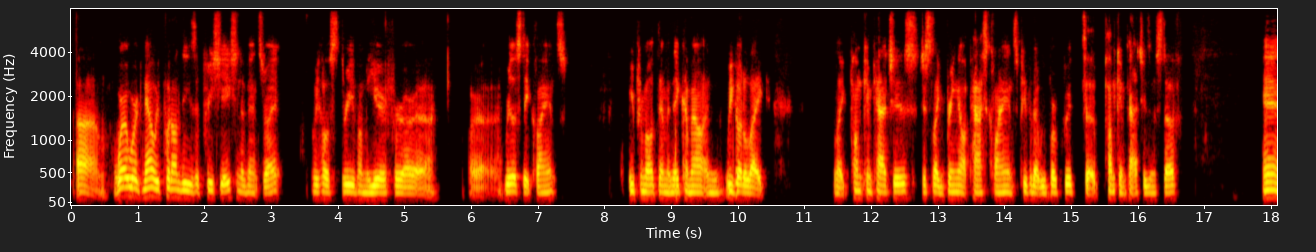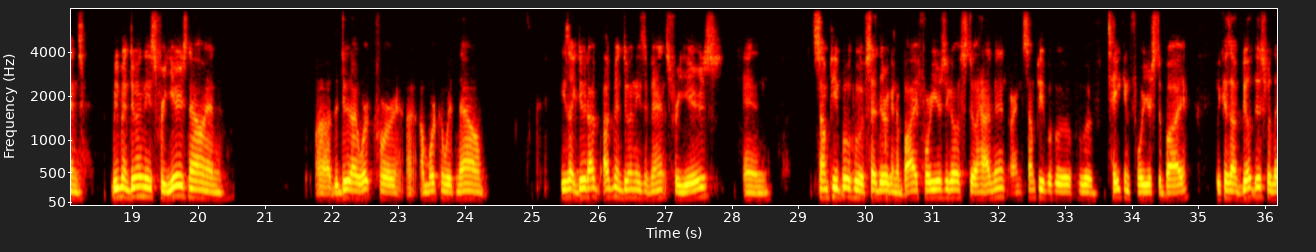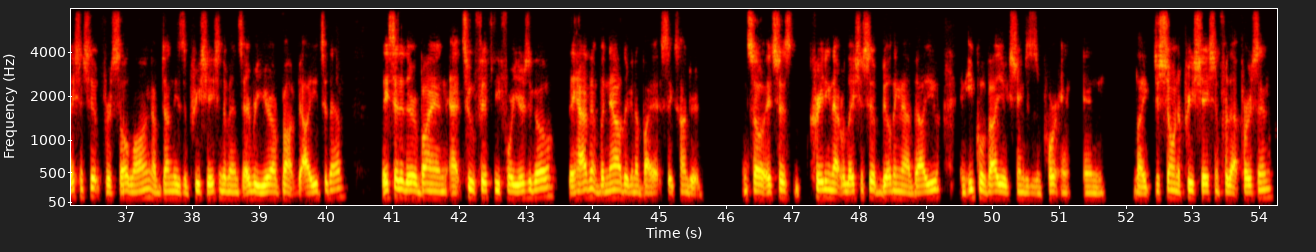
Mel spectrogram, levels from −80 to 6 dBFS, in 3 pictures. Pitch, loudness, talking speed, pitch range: 110 Hz, -18 LUFS, 200 wpm, 100-120 Hz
